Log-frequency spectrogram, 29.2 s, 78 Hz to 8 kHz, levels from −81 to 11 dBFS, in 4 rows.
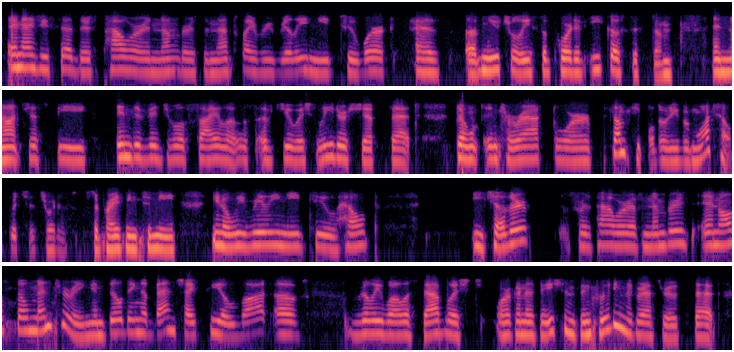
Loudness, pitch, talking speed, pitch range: -23 LUFS, 180 Hz, 165 wpm, 165-195 Hz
